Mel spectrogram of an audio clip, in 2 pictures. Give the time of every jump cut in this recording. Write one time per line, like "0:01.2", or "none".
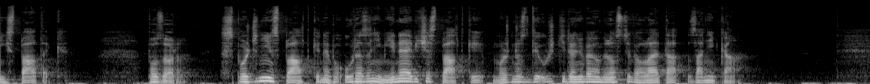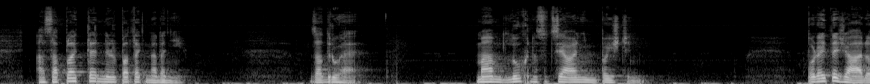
0:08.9
0:11.7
